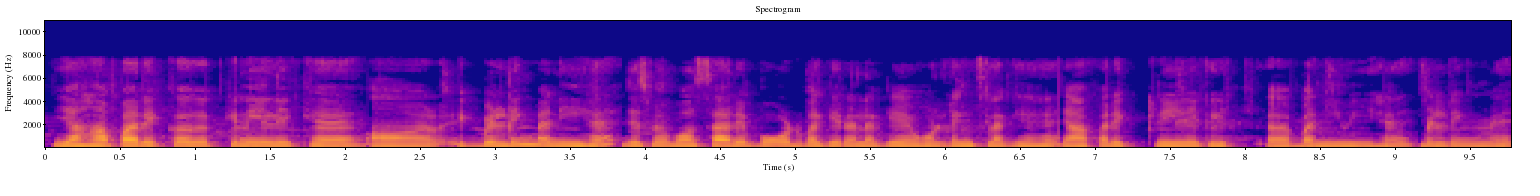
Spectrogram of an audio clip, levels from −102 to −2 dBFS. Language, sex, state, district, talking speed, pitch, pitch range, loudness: Hindi, female, Uttar Pradesh, Budaun, 190 wpm, 235 Hz, 225-245 Hz, -31 LUFS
